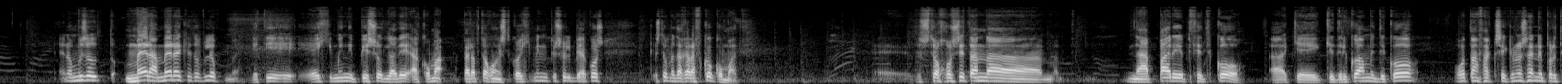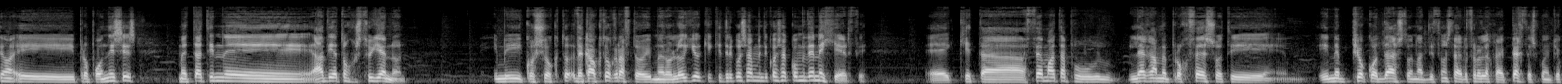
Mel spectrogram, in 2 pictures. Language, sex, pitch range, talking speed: Greek, male, 120-180 Hz, 145 wpm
